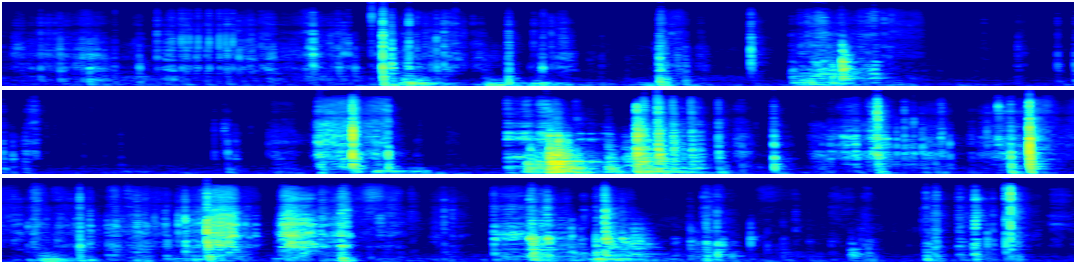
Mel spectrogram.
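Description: An SSD's cardboard retail box being cut with a knife and torn open, with its plastic packaging rustling: irregular tearing and scraping, a short pause about five seconds in, then busier tearing through the second half.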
